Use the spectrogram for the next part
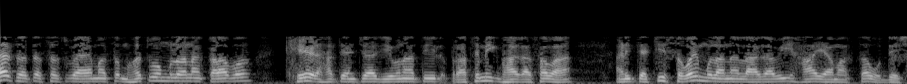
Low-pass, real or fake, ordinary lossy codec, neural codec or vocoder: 3.6 kHz; real; none; none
